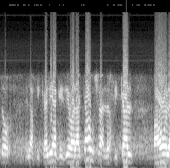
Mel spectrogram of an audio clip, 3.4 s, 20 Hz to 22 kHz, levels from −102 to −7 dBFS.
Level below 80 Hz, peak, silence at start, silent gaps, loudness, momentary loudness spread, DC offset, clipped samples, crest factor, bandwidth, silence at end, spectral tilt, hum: -40 dBFS; 0 dBFS; 0.05 s; none; -9 LUFS; 12 LU; under 0.1%; under 0.1%; 8 dB; 15.5 kHz; 0 s; -4.5 dB/octave; none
